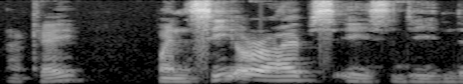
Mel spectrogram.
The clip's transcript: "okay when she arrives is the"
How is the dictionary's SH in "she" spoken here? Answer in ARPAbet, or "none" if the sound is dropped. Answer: S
